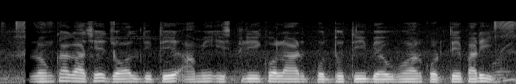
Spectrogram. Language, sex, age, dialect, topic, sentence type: Bengali, male, 18-24, Standard Colloquial, agriculture, question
